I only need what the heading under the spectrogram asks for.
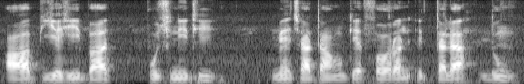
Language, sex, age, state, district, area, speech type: Urdu, male, 18-30, Delhi, North East Delhi, urban, spontaneous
